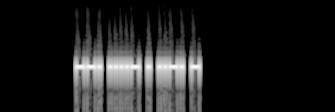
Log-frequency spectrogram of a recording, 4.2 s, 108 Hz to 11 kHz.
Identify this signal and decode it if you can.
Morse code, heard as a keyed tone, about 36 wpm, 700 Hz. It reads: G4EFT
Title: DXCC-100 Call Signs - 5 Characters - 35wpm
